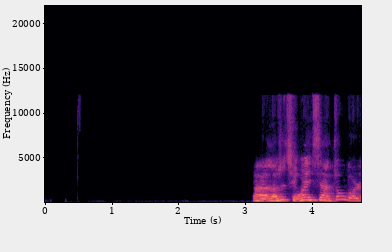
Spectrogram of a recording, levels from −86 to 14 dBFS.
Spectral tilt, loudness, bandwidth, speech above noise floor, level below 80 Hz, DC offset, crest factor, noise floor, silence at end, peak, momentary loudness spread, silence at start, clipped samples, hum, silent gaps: -4.5 dB/octave; -18 LUFS; 12.5 kHz; 61 dB; -72 dBFS; under 0.1%; 16 dB; -78 dBFS; 0 s; -6 dBFS; 7 LU; 3.1 s; under 0.1%; none; none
